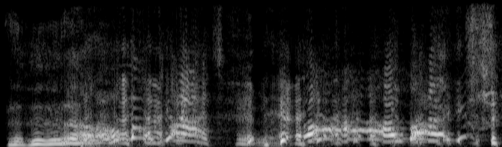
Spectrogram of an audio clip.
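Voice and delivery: drawn-out, high, loud mock scream; delayed freak-out. Friend suddenly realizing about the mouse, belated freak-out. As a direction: wail it slowly in belated panic.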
